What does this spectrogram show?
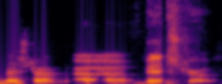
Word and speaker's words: Bidstrup: And we got Bidstrup. Is that how it's pronounced? Bidstrup? Bidstrup. Bidstrup, okay, aka, which is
